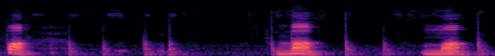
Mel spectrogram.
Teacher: এগুলো উচ্চারণের ক্ষেত্রে তুমি দেখতে পাচ্ছ তোমার যে দুইটা ঠোঁটই একসাথে লাগাইতে হচ্ছে। ঠোঁট যদি দুইটা একসাথে না লাগাও তাহলে কিন্তু এগুলো উচ্চারিত হবে না। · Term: দ্বি ওষ্ঠ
